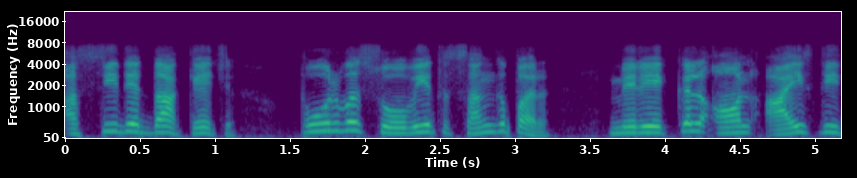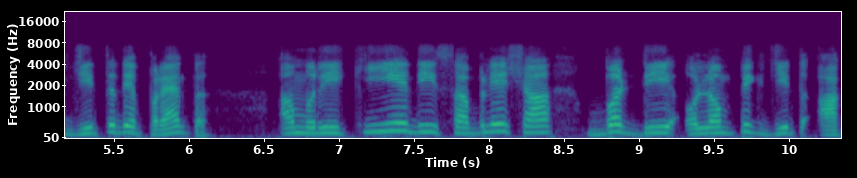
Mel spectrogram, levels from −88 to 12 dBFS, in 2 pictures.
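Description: AMR wideband (HD Voice) codec damage runs throughout: rough, raspy speech at a low rate, likely near 8.85 kbit/s, with nothing above 7 kHz.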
